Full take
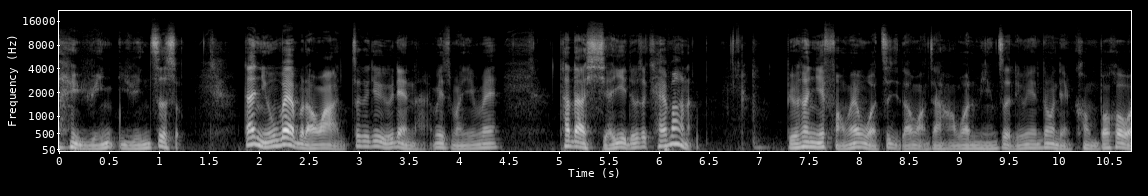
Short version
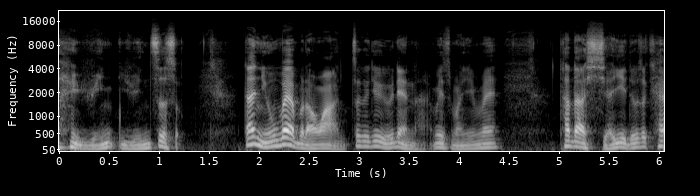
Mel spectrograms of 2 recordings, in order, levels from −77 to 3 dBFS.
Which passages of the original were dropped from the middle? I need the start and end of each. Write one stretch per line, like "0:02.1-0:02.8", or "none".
none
